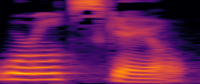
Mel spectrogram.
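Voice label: "Worldscale", English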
